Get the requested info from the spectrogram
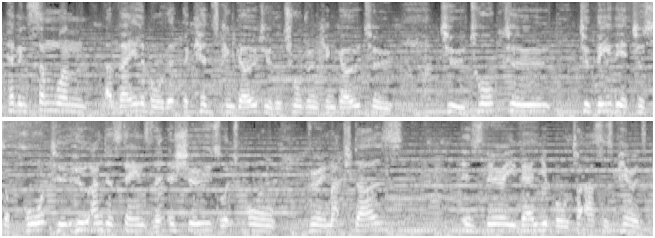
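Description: A man's voice: on the high side, steady tone, normal speed. A man, a missionary parent, speaking appreciatively about support for his family in a mission video. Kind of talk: interview in a ministry video. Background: music.

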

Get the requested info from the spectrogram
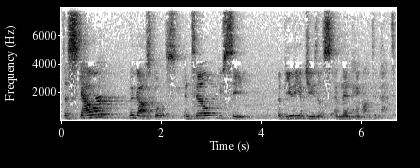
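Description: High-voiced male preacher in an echoey room. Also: lively intonation, slow. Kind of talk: sermon to a congregation. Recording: echoey room, distant mic, faint noise.

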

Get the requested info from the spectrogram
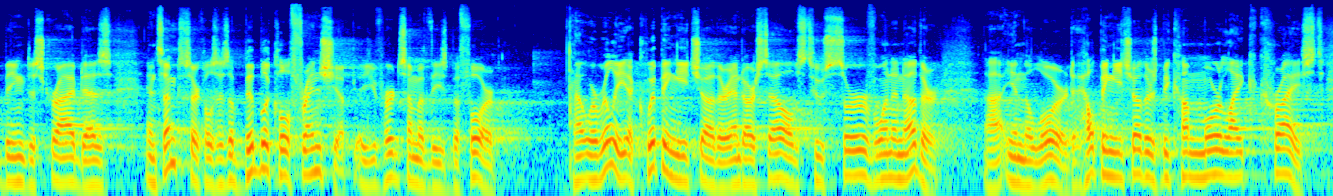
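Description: A man giving an informal, explanatory Bible lesson in halting phrases, his voice a little worn from a cold. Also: mid-range voice. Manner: halting, explanatory delivery with self-corrections. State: getting over a cold, voice slightly failing. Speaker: church teacher leading a series on discipleship. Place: speaking to a group in a large reverberant room. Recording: reverberant hall sound.

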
